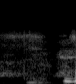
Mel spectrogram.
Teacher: रा जो है, रा हमारा लुंठित है। जिनके उच्चारण में जीभ तालु से लुढ़क कर स्पर्श करे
